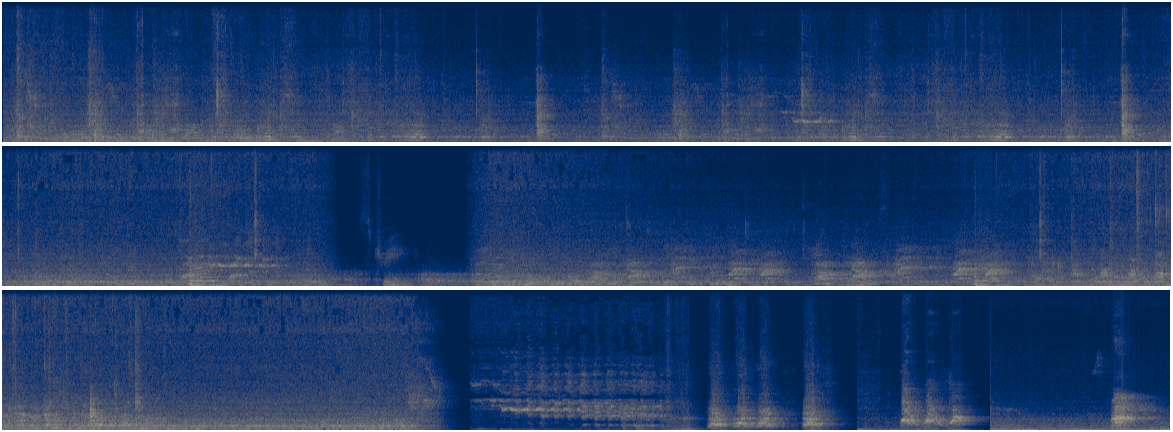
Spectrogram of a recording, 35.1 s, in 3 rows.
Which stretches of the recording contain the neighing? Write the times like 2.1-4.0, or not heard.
7.6-8.4, 13.7-14.6, 28.1-30.1.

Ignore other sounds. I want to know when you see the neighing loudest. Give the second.
29 s.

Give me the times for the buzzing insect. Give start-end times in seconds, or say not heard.
0.0-15.1, 16.4-27.8.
